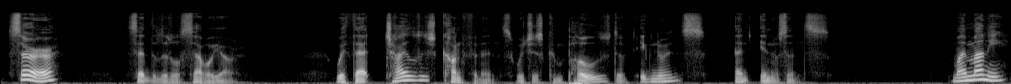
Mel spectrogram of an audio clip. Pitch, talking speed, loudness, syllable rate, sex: 105 Hz, 105 wpm, -21 LUFS, 5.0 syllables/s, male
